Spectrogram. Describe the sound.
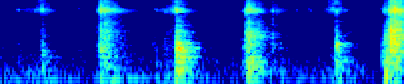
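Tarot cards being shuffled and drawn: a few short, crisp papery swishes and flicks in an uneven rhythm, with no talk.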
